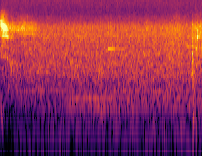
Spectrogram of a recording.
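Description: Steady background noise, an even hiss with a faint hum, with no sanding strokes.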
